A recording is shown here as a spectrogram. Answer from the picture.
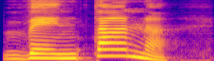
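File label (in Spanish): "ventana", Spanish, female; MUEBLES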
